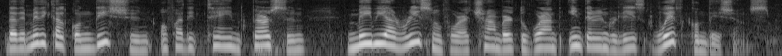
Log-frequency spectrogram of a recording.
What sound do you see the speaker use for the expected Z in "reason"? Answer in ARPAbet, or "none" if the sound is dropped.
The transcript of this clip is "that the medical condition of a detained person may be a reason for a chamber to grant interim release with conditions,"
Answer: S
